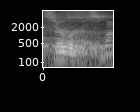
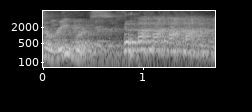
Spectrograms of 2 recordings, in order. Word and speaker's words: Cerberus: How do you say it? Cerberus. Right? Cerberus. I used to think, when I was younger, I thought it was Cerebrus.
